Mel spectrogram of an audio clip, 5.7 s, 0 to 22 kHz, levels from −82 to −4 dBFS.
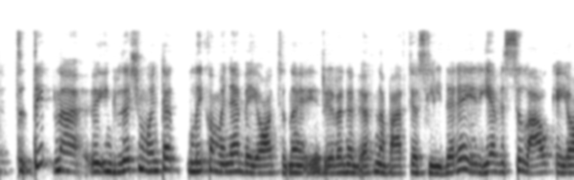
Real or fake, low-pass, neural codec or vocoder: fake; 10.8 kHz; vocoder, 44.1 kHz, 128 mel bands, Pupu-Vocoder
